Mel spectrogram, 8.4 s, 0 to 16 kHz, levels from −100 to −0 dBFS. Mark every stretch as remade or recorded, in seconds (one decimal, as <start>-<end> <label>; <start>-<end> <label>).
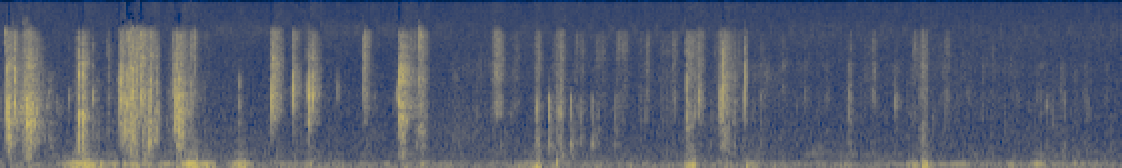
0.0-2.9 remade; 2.9-3.5 recorded; 3.5-5.0 remade; 5.0-5.6 recorded; 5.6-8.4 remade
